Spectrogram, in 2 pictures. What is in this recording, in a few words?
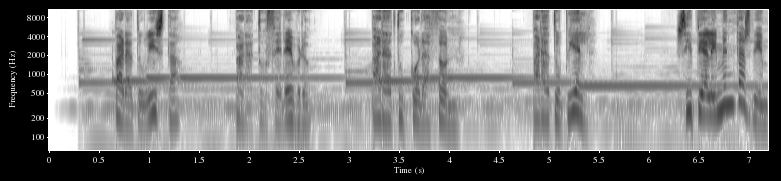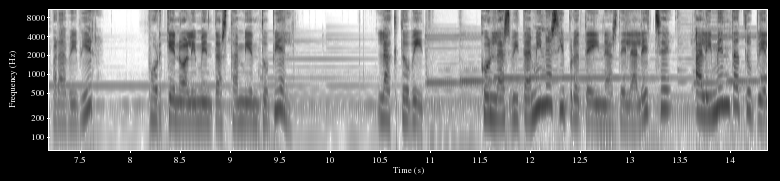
female spanish comercial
